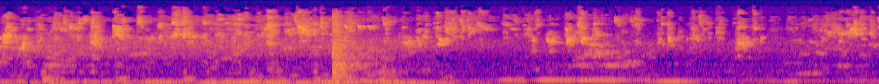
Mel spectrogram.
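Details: House sparrows in hot weather, a flock chirping constantly, with short sharp chirps overlapping throughout and a steady low hum underneath.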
